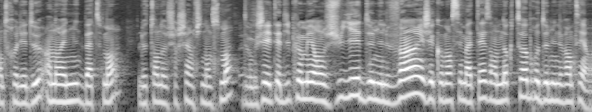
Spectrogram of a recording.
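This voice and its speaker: This woman talks very fast at a medium pitch. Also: fairly even intonation. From France, countryside near Grenoble. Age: 20s. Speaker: PhD student in epidemiology. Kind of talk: podcast interview.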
